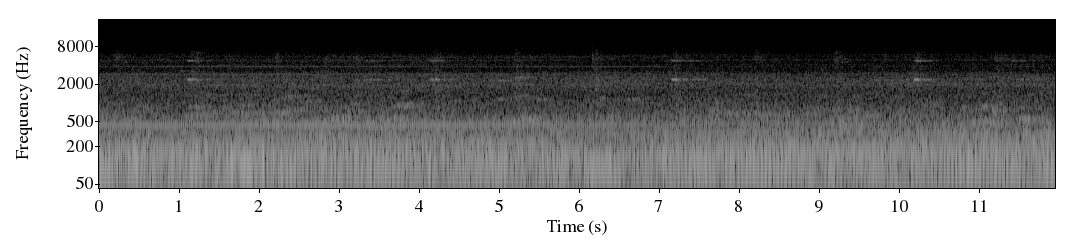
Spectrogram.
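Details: Steady low indoor hum with faint electrical whine and soft clicks; no animal voice is heard.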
